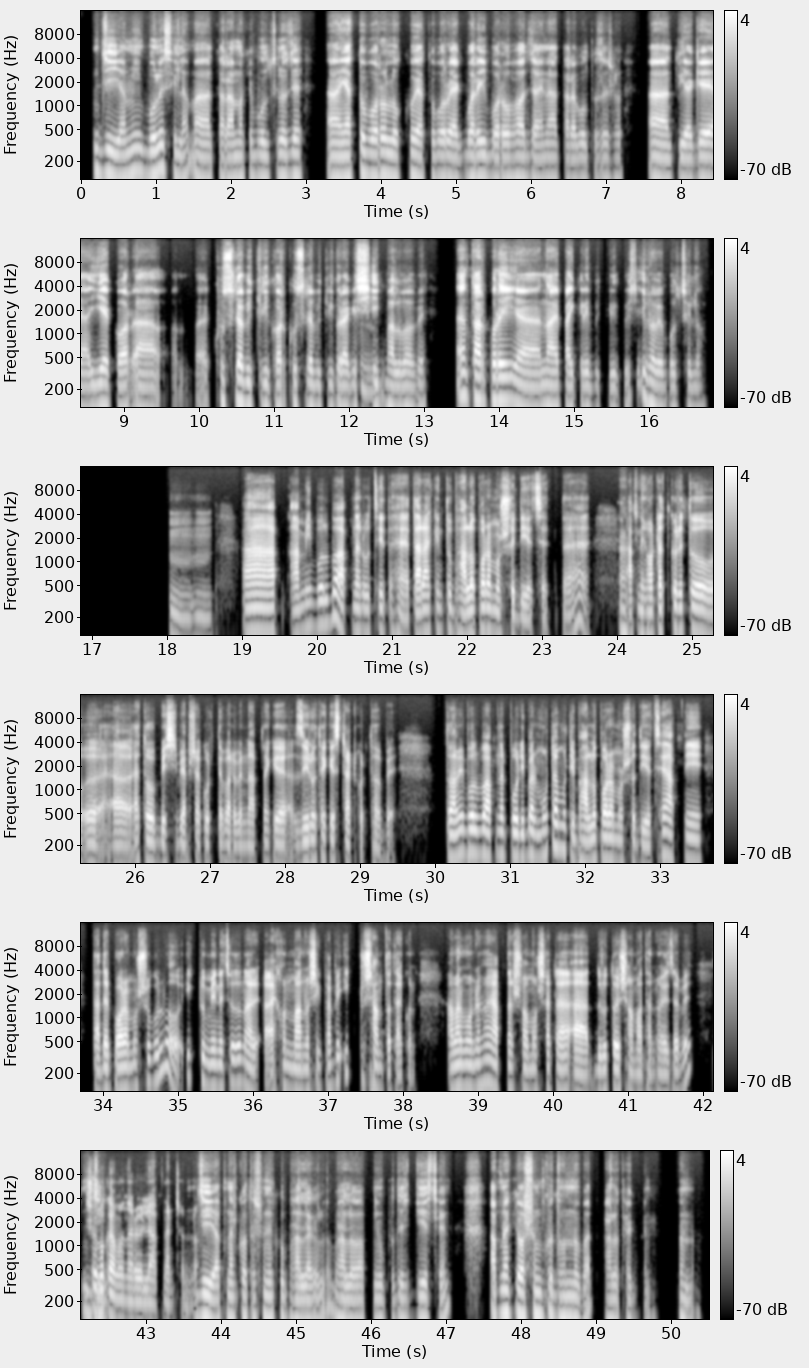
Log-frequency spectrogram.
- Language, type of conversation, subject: Bengali, advice, বাড়িতে থাকলে কীভাবে উদ্বেগ কমিয়ে আরাম করে থাকতে পারি?
- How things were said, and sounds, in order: none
